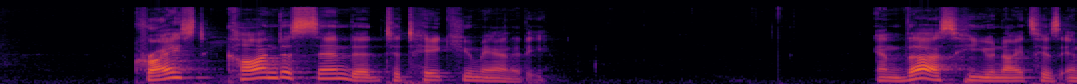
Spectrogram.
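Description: A man reads aloud calmly into a nearby microphone, with pauses.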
